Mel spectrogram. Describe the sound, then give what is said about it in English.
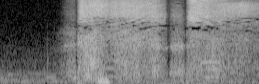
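A person imitates a snake's hiss: two loud, sustained hisses, separated by a brief pause for breath, with no talking. “and its subjects would begin to prophesy, and their prophesying would express itself phenotypically by hissing and coiling like a snake.”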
